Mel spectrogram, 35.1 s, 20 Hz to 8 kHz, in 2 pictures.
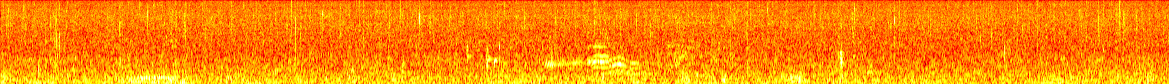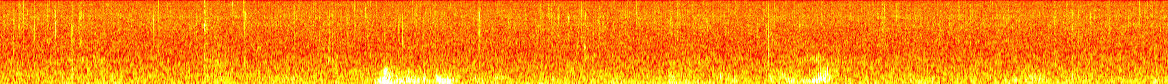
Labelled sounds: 8.4	9.4	humpback whale, 0.78 to 1.5 kHz

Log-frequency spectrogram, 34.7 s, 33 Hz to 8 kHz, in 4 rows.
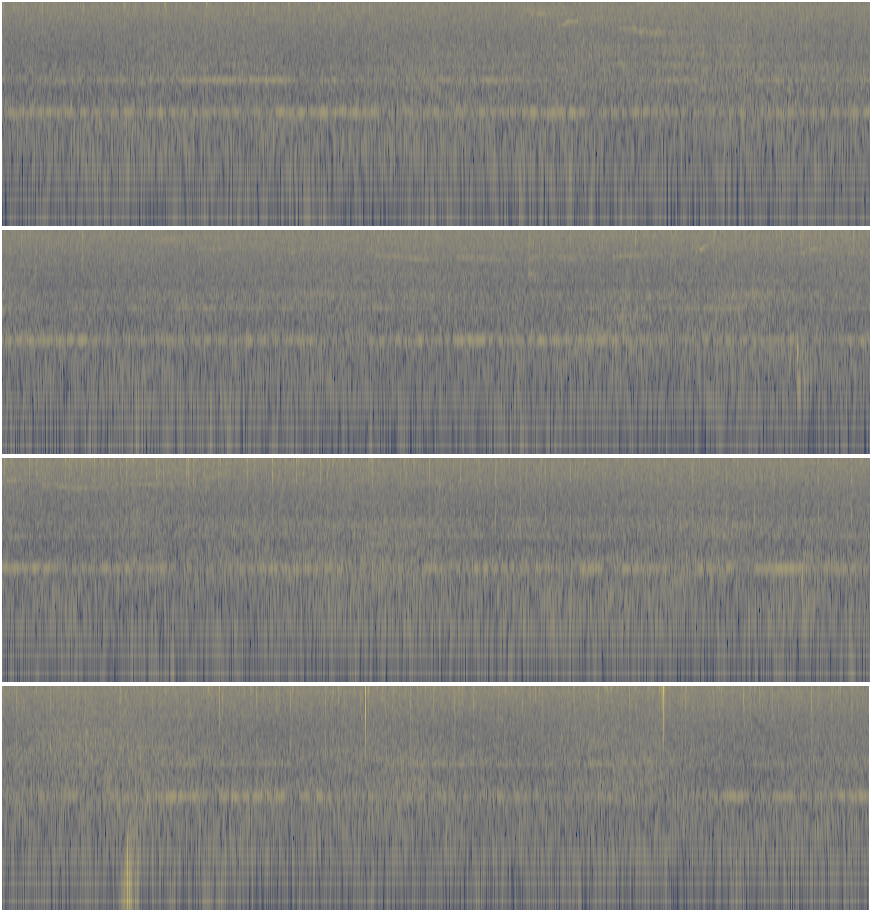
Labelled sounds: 6.1	7.1	killer whale, southern resident, 2.1 to 4.1 kHz
12.4	13.0	killer whale, southern resident, 3.6 to 4.5 kHz

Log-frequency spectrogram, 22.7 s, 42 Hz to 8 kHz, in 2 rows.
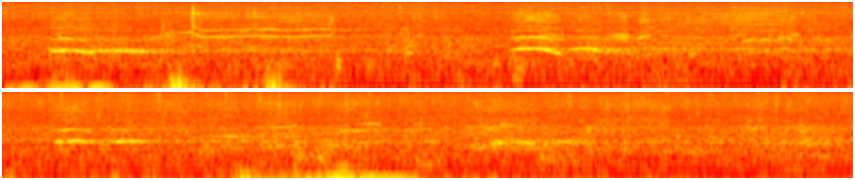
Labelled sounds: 0.6	1.2	humpback whale, 1.4 to 3.0 kHz
2.1	4.5	humpback whale, 0.88 to 4.3 kHz
6.8	7.4	humpback whale, 0.78 to 3.9 kHz
8.1	10.4	humpback whale, 0.78 to 3.0 kHz
12.0	12.5	humpback whale, 0.78 to 3.3 kHz
14.8	16.4	humpback whale, 0.78 to 4.2 kHz
17.7	18.2	humpback whale, 0.78 to 1.2 kHz

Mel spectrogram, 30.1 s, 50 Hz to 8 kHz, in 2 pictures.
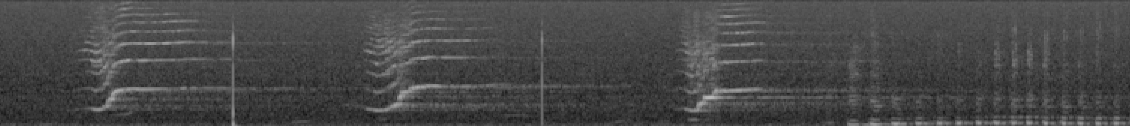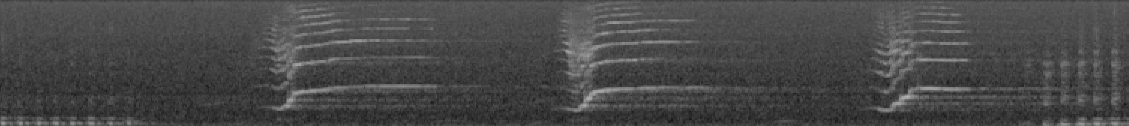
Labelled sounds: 1.0	2.8	humpback whale, 0.80 to 7.5 kHz
4.8	6.3	humpback whale, 0.80 to 6.0 kHz
9.0	10.3	humpback whale, 0.80 to 7.4 kHz
18.5	20.8	humpback whale, 0.80 to 7.2 kHz
22.4	24.3	humpback whale, 0.80 to 7.5 kHz
26.6	28.0	humpback whale, 0.80 to 6.8 kHz

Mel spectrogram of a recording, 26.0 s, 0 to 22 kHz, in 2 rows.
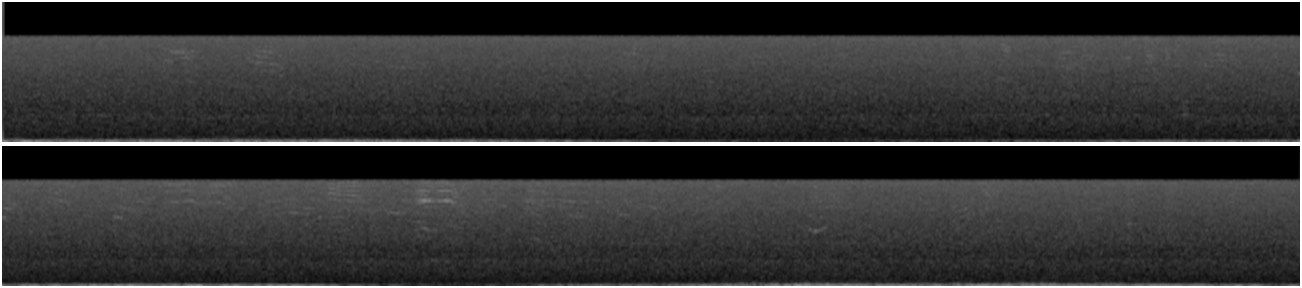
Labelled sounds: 10.5	10.8	Pacific white-sided dolphin, 4.8 to 5.0 kHz
16.3	16.6	Pacific white-sided dolphin, 4.9 to 6.7 kHz

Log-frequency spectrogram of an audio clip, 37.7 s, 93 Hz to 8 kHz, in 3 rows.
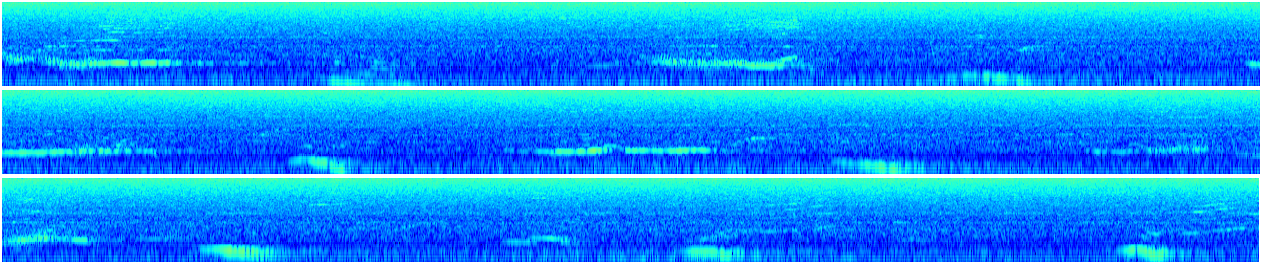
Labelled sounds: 0.9	1.2	humpback whale, 0.99 to 1.2 kHz

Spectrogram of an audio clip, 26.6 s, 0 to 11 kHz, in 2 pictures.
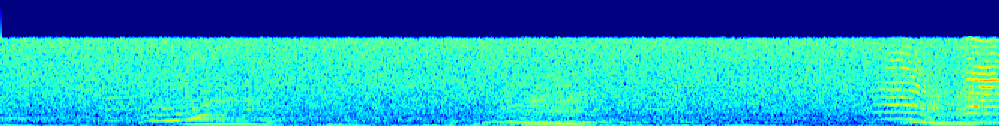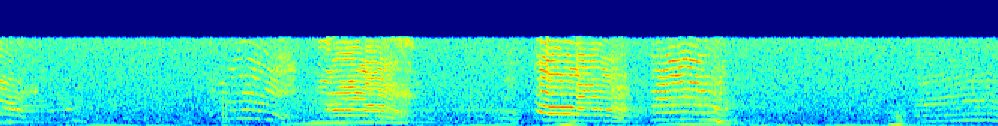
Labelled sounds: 1.4	2.8	humpback whale, 0.80 to 2.6 kHz
6.9	7.3	humpback whale, 2.2 to 2.3 kHz
8.6	8.9	humpback whale, 1.5 to 1.6 kHz
11.6	14.3	humpback whale, 0.80 to 8.0 kHz
16.2	19.6	humpback whale, 0.80 to 8.0 kHz
20.4	21.6	humpback whale, 0.80 to 8.0 kHz
22.0	23.1	humpback whale, 1.2 to 8.0 kHz
25.5	26.6	humpback whale, 0.93 to 4.6 kHz

